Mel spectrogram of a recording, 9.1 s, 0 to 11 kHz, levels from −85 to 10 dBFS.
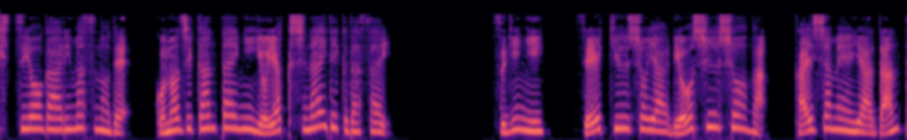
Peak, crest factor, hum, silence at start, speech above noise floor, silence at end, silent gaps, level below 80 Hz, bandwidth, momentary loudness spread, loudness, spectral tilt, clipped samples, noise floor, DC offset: -6 dBFS; 16 dB; none; 0 s; over 68 dB; 0.1 s; 4.09-4.82 s; -68 dBFS; 8 kHz; 7 LU; -23 LUFS; -4.5 dB/octave; under 0.1%; under -90 dBFS; under 0.1%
